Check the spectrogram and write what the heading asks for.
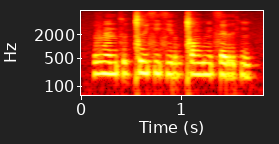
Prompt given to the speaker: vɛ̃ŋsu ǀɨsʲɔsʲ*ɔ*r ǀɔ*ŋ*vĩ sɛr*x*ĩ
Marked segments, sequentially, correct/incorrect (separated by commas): correct, correct, correct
